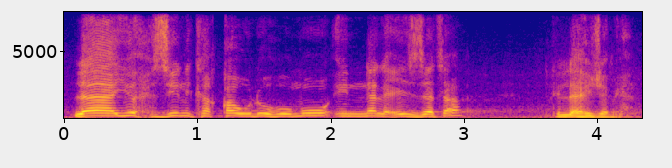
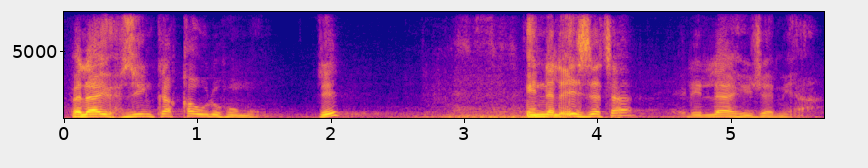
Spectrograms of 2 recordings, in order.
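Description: First: It runs on with no pause after قولهم. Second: There is a pause after قولهم. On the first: The others were the ones saying glory belongs to God. The speaker calls it wrong. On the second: The listener is told not to grieve; glory belongs to God. The speaker calls it right.

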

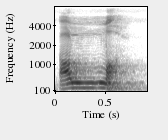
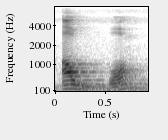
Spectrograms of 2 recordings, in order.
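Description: First: The tongue is curled too far back. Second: The word is said with a w-like sound. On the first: "Atau lidahnya ditekuk terlalu ke belakang, ... salah" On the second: "Apabila diucapkan dengan menggunakan wawu, ... ini salah"

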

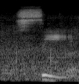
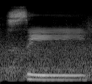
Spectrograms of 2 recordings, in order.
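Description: First: The pitch sits at the lowest point. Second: The pitch is low and steady throughout. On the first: "The fourth tone is the lowest tone" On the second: "the sixth tone is low and steady"

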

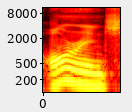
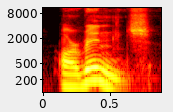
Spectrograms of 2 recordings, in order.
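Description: First: The word is said with its usual pronunciation. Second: The word ends like it rhymes with syringe. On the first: "instead of orange" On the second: "if you do orange, then you could rhyme it with like syringe"

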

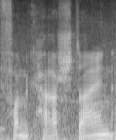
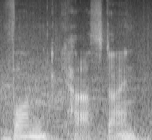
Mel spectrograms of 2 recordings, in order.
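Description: First: The name is pronounced the German way. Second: The name is pronounced the English way.

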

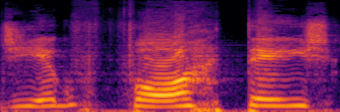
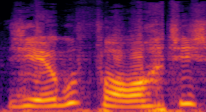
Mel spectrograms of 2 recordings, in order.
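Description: First: The surname is said with exaggerated, very strong force. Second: The surname is stressed only with moderate force. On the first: It is a joking overstatement of the real delivery. "tô zoando. Não falei assim tão forte" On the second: This is closer to how it was really said. "mas, tipo assim, enfatizava o o sobrenome"

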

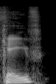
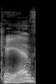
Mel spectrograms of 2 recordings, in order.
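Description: First: The name is said in the newer Kyiv form. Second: The name is said in the older Kiev form. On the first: This is how people say it now. The speaker calls it right. "from now On, it's Kyiv" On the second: This is how people said it for years. The speaker calls it wrong. "It's called Kyiv for years"

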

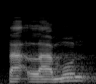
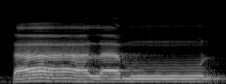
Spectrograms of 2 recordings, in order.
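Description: First: A glottal stop follows the first vowel. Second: The first vowel is long, with no stop.

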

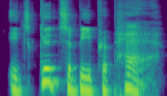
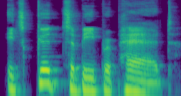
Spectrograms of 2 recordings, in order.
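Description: First: The final D sound in 'prepared' is left out. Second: The final D sound in 'prepared' is pronounced. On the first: The speaker calls it wrong. "Let me make a mistake though" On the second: The speaker calls it right. "Yes, excellent. Now that's much better"

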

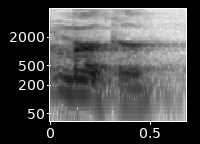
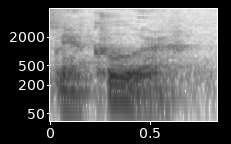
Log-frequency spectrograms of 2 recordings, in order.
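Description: First: The word is said with an American pronunciation. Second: The word is said with a German pronunciation. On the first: The speaker calls it wrong. "it's not Merkur, even though we're in America" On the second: The speaker calls it right. "I asked a native German speaker who lives in Germany how to pronounce it"

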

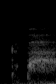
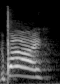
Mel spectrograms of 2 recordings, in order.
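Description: First: It is said quietly. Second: It is said loudly.

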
